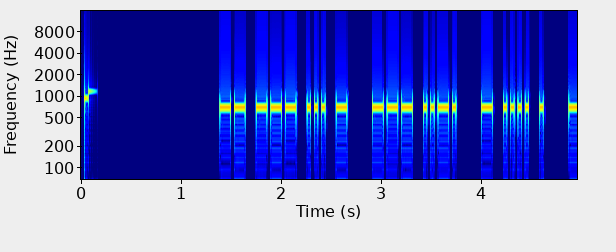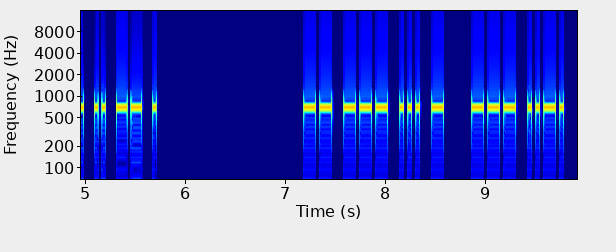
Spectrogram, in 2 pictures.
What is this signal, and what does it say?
Morse code, heard as a keyed tone, about 29 wpm, 700 Hz. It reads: MOST OF THE TIME MOST OF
